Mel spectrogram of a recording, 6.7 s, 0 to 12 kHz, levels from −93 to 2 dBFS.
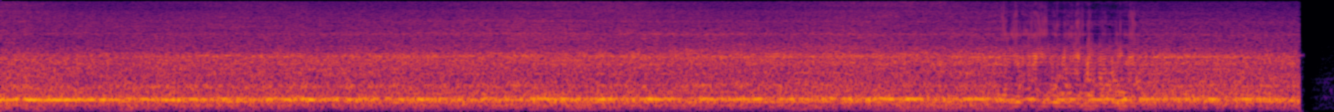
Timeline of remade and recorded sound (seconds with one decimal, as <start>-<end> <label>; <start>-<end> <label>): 0.0-5.0 recorded; 5.0-5.7 remade; 5.7-6.7 recorded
